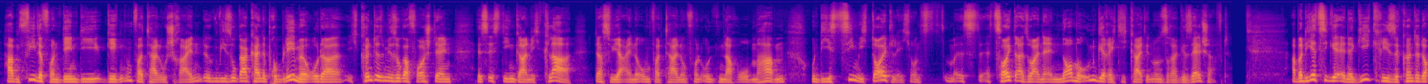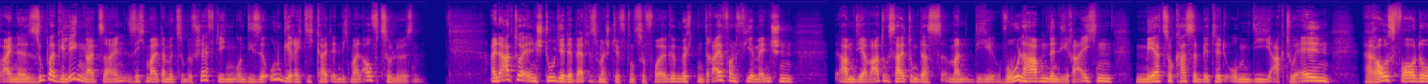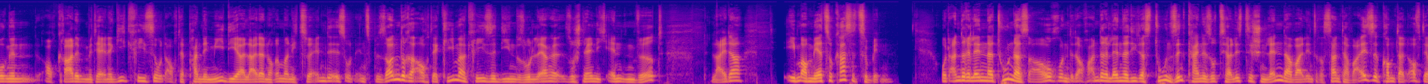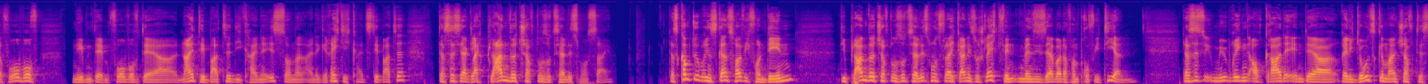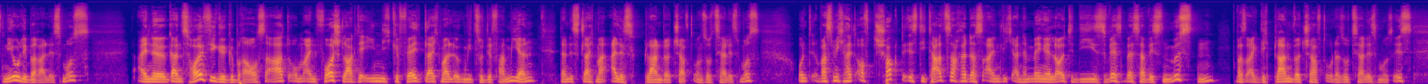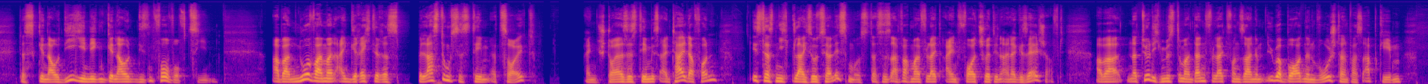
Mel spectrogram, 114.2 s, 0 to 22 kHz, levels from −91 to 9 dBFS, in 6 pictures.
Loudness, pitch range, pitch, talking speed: -21 LUFS, 115-150 Hz, 130 Hz, 160 wpm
